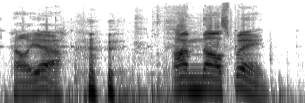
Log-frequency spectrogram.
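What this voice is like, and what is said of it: Yelling, exuberant loud voice. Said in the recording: “Stop yelling. ... Yes, you're yelling. ... I'm sorry for getting exuberant.”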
